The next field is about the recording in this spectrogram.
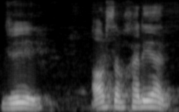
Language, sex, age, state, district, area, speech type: Urdu, male, 18-30, Bihar, Gaya, urban, spontaneous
